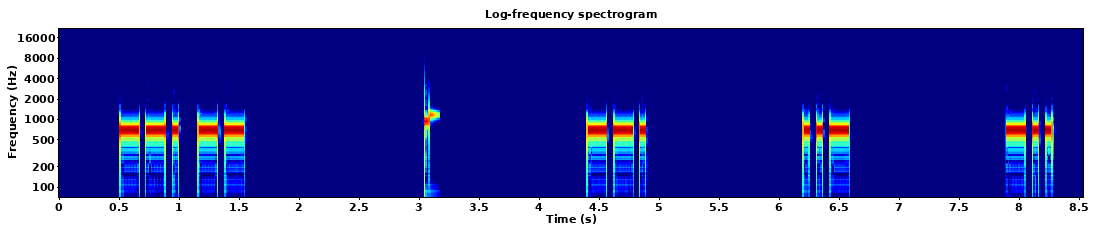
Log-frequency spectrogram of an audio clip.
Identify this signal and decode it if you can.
Morse code, heard as a keyed tone, about 22 wpm, spaced as for 8 wpm, 700 Hz. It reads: GM GUD
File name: Top 20 QSO Elements - 8x Character Spacing - 22wpm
